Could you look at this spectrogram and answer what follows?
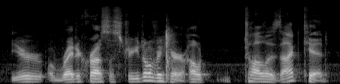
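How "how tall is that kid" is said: usual speaking voice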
